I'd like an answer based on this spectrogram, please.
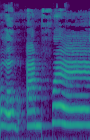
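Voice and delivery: put-on very high, loud, squeaky little kid voice. Complaining about a kid character he grew tired of: squeaky Fred voice.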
